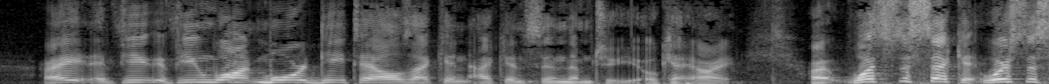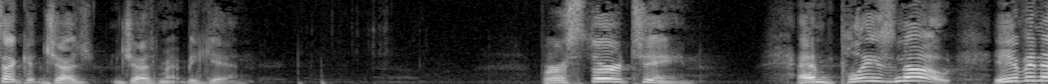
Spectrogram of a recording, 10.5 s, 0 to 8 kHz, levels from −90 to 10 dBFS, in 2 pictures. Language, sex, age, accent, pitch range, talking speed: English, male, 40-59, American, 215-295 Hz, 210 wpm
